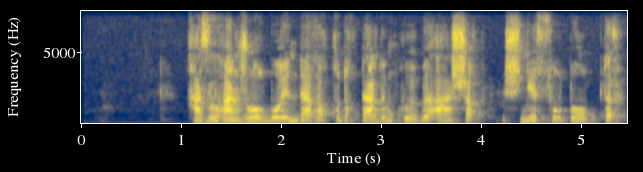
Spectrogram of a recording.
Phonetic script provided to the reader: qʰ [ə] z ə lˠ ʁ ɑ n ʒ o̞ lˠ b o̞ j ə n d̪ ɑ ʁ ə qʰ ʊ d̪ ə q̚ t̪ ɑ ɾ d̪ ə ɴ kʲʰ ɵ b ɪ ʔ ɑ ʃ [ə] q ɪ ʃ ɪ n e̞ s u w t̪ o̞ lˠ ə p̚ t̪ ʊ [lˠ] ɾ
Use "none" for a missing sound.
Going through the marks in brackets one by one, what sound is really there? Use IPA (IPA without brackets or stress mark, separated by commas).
ɑ, ə, none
